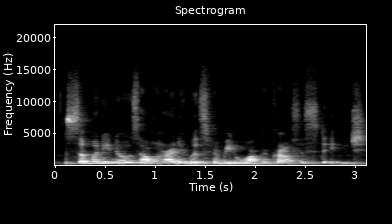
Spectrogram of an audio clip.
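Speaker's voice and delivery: usual speaking voice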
